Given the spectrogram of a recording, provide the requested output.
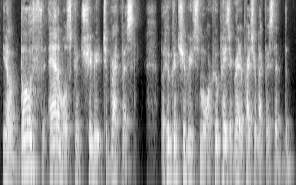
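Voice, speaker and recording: A man's voice: fairly low pitch, lively intonation, fairly quick, darkish tone. A middle-aged man tells his own story casually and directly to the viewer as a speaker would, conversational and leaning on key words. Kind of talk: casual first-person storytelling to camera.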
